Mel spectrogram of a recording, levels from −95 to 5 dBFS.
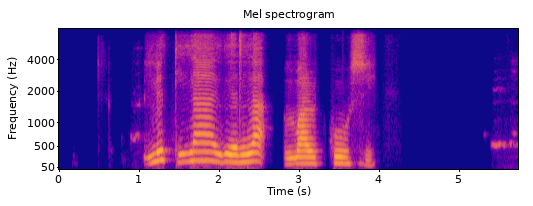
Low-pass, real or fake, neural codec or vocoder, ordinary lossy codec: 7.2 kHz; fake; codec, 16 kHz, 0.5 kbps, X-Codec, HuBERT features, trained on balanced general audio; Opus, 32 kbps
